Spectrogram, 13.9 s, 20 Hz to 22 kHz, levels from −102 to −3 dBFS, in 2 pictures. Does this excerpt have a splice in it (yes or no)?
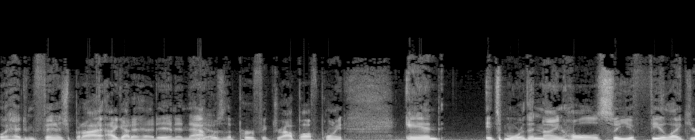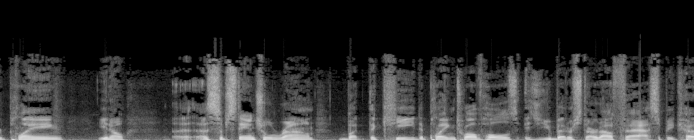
no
